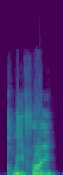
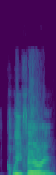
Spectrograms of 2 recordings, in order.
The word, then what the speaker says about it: Clefairy: Uh, Clefery, Clefairy, however you want to say it.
